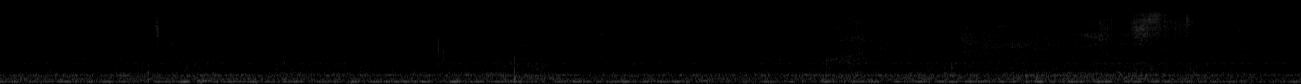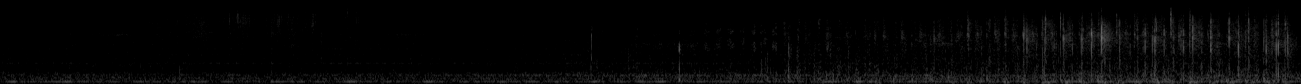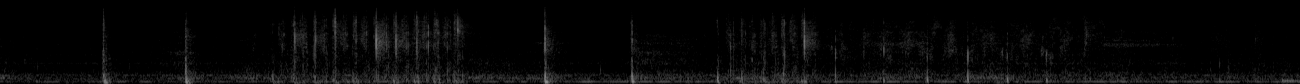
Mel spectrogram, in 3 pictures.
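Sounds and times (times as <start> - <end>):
fingers rubbing hair and skin: 19.7 - 26.0, 28.6 - 30.7, 33.2 - 37.1.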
